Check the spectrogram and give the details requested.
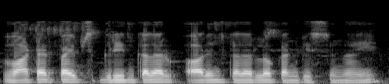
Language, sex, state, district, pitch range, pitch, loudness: Telugu, male, Telangana, Mahabubabad, 95-105 Hz, 100 Hz, -15 LUFS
